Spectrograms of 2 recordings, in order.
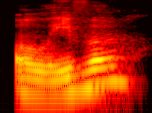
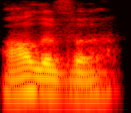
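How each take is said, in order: First: "Oliva" as oh-LEE-vuh; tentative mispronunciation. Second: "Oliva" as AH-luh-vuh; corrected pronunciation. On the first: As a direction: stress the middle of "Oliva", rising like a question. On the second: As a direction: stress the first syllable of "Oliva", short middle vowel. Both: Real, not acted. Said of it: "try and pronounce your last name".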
